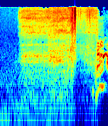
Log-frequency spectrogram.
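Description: Garden hose spraying water out of a loosely screwed water-balloon filler connection: a hiss that starts a moment in and cuts off about a second and a half in with a sharp click.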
